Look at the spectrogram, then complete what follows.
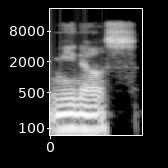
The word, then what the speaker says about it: Minos: to rome so uh my nose by the way people in europe usually pronounce it minos um it doesn't matter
